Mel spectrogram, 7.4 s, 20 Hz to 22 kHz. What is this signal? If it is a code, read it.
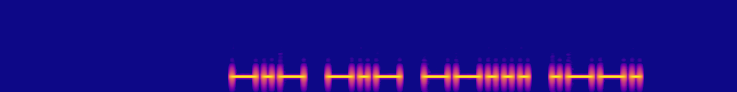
Morse code, heard as a keyed tone, about 15 wpm, 700 Hz. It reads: KK7P
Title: USA Call Signs - 4 Characters - Repeated 2x - 15wpm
